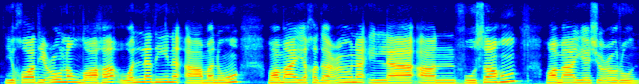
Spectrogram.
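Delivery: chanted Quran recitation; Quranic recitation. Shown as a demonstration. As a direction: recite the verse with tajweed. Recites Quran verse as example.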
